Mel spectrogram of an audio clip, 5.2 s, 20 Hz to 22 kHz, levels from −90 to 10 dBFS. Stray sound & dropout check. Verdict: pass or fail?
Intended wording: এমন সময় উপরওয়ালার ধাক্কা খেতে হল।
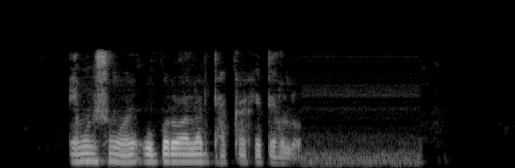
pass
